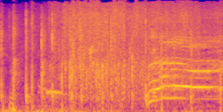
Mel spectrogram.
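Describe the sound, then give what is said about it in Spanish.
Audience applause at a rock tribute night, busy clapping under a voice at first, then swelling louder with a sustained cheer in the second half. “¡Un aplauso para Fran de Fingerbitter!”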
